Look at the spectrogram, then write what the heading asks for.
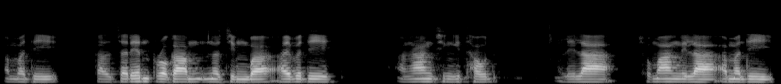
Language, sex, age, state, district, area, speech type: Manipuri, male, 18-30, Manipur, Tengnoupal, rural, spontaneous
